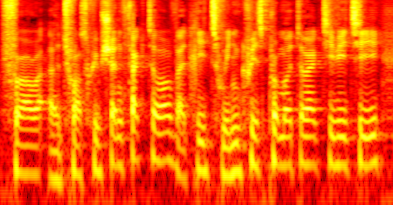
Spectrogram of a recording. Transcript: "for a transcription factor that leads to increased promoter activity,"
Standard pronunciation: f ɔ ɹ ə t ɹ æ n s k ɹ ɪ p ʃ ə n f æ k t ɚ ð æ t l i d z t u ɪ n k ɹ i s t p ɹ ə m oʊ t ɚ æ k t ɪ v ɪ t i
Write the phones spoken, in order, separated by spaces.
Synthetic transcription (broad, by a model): f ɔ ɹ ə t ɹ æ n s k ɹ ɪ p ʃ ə n f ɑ k t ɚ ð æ t l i d t u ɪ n k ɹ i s p ɹ ə m oʊ t ɚ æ k t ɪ v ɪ t i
